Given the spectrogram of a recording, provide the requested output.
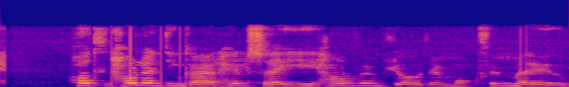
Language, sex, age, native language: Icelandic, female, 12, Icelandic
